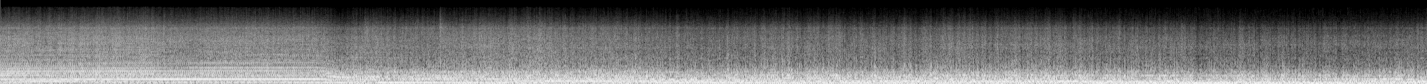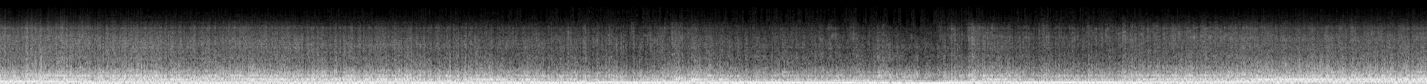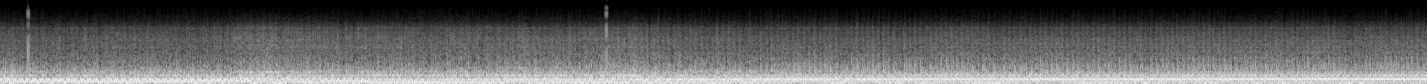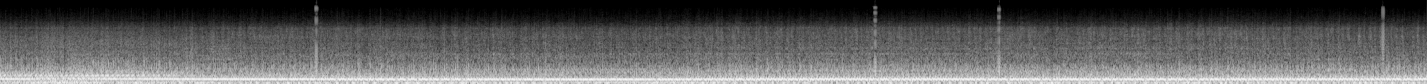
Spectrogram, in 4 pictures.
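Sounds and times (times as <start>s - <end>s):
car engine running at low speed: 0.0s - 57.0s.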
